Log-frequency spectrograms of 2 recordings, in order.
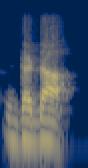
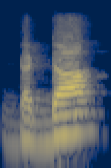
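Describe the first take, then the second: First: ਡੱਡਾ said as ḍaḍā, undoubled; single middle consonant. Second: ਡੱਡਾ as ḍaḍḍā, held middle ḍ; doubled middle consonant. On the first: Teacher reading it as written, ਡੱਡਾ without doubling. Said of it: "ਜੇ ਆਪਾਂ ਉਵੇਂ ਉਚਾਰਨ ਕਰਾਂਗੇ". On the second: Teacher showing the correct reading, ਡੱਡਾ with doubled ḍ. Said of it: "ਅੱਧਕ ਦਾ ਉਚਾਰਨ ਕਰਨਾ ਪਏਗਾ". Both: Shown as a demonstration.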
